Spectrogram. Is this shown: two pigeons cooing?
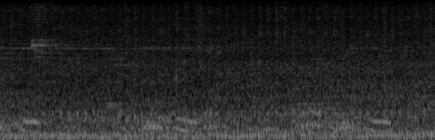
yes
